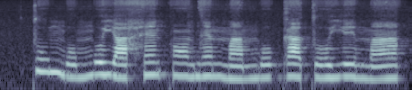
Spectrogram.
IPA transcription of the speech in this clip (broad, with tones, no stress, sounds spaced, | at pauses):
t u˦ m o˧ m o˧ j a˨ h ɛ̃˧ k ɔ̃˧ d ɛ̃˧ m ã˨ m o˨˦ ɡ a˦˨ t o˨˦ j e˦˨ m ã˨˦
